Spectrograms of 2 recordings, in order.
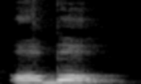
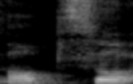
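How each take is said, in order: First: No s sound is heard in the middle. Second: An s sound is heard in the middle. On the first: The speaker calls it wrong. "You can't just say obo" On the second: The speaker calls it right. "It becomes opso"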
